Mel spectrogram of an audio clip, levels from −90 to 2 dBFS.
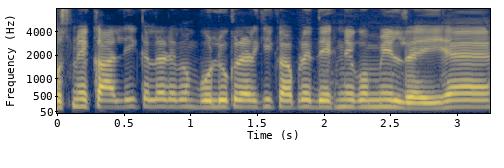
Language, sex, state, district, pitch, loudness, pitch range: Hindi, male, Punjab, Pathankot, 190 Hz, -15 LUFS, 185-195 Hz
